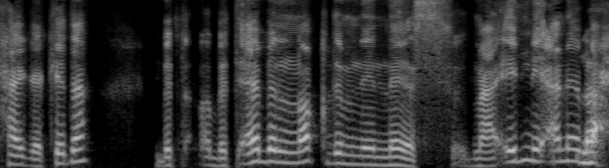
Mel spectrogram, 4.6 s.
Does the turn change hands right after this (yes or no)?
no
